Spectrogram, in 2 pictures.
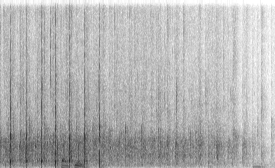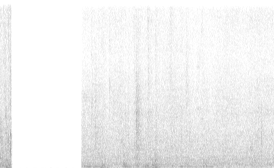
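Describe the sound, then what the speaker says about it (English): A conference audience applauds its panel with dense, loud clapping that gradually tapers over about five seconds and then stops abruptly, followed by near silence with a few faint scattered sounds; a brief spoken thanks overlaps the clapping. "can we round of applause for our panel, please?"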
